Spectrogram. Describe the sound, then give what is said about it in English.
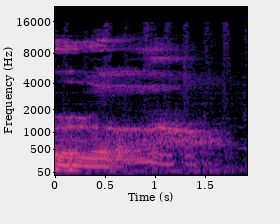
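A zombie's low, drawn-out groan, a single voiced moan lasting about two seconds, strong at first and slowly fading and sagging in pitch toward the end. “you are about 30 feet from your cabin when you hear a groan.”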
